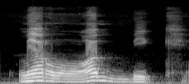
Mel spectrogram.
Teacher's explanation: ini ada nun sukun bertemu dengan ro, yaitu cara membaca yang masukkan bunyi nunnya. Tadi tidak dibaca lagi min rabbik, tapi dibaca dengan mir rabbik, dengan memasukkan bunyi nun kepada huruf ro, dan kita kenal dengan istilah idgham bila gunnah.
